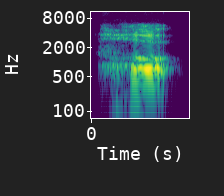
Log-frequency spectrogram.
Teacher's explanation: ہا جو ہے یہ اس جگہ سے ادا ہوتا ہے جہاں سے ہماری گردن شروع ہوتی ہے، سینے کے پاس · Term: اقصی حلق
